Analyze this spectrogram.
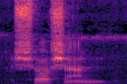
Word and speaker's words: শ্মশান: যেমন শ্মশান, দেখুন ম উচ্চারিত হচ্ছে না, কিন্তু এই যে স-এর সঙ্গে যুক্ত ছিল এই স-এর স্বরধ্বনিকে সানুনাসিক করে দিয়েছে।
